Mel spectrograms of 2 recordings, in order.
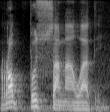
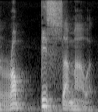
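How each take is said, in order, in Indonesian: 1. Vokal setelah Rabb bunyinya u. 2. Vokal setelah Rabb bunyinya i. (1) "diwaca rafa" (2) "diwaca kelawan jar"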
